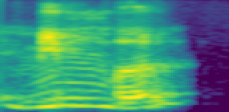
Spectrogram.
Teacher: Actually, we say mimbar because it is written, if you see the spelling of mimbar is minbar. But because it's nun sakin, and after that there is ba, it's mimbar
